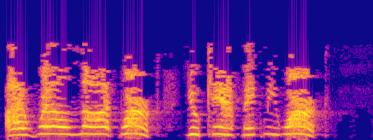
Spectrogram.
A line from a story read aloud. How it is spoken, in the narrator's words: He kept screaming the same thing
